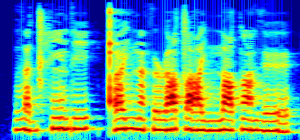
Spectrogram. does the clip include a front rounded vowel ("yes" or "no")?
yes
